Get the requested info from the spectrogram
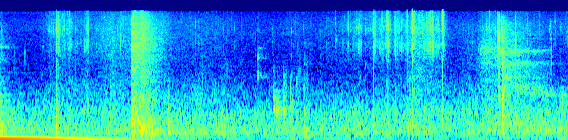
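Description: Quiet room tone with faint rustles of clothing and hands against a clip-on shirt microphone, and a small click about a second in. The start holds the fading tail of a sharp smack heard just before.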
